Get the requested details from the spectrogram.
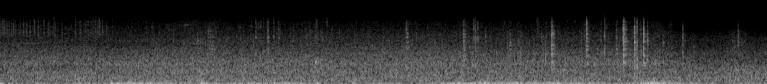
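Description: A fishing reel clicks in quick bursts.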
